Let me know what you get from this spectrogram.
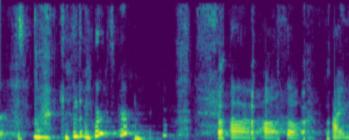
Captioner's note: laughs; board members laugh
